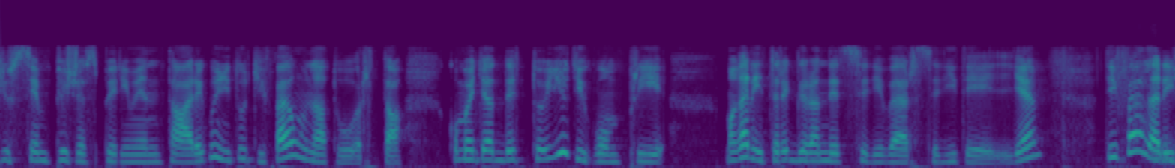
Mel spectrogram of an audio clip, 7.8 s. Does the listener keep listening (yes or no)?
yes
